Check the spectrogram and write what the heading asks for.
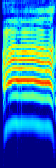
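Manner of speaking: high, loud shriek of fright; panicked scream. Acted. Elzerna runs into the mist, screaming high and loud. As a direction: let out a sharp terrified scream. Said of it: "She goes".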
